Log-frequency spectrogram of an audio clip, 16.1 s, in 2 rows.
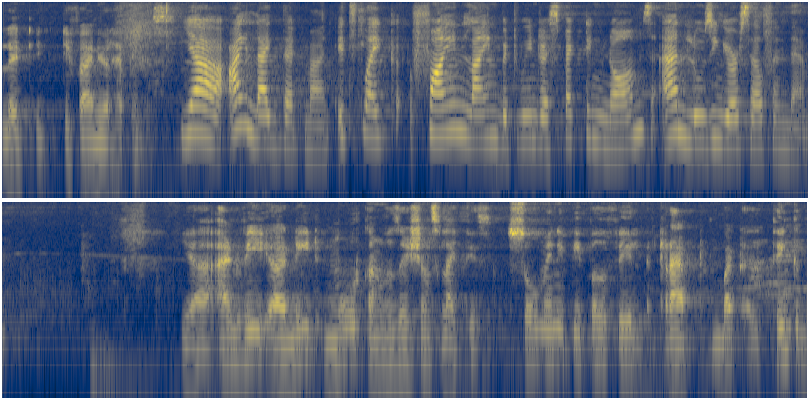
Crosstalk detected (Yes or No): No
